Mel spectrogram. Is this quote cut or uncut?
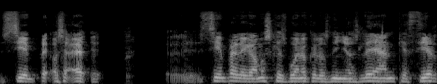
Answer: uncut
